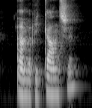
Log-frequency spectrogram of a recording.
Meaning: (adjective) inflection of Amerikaans: 1. masculine/feminine singular attributive 2. definite neuter singular attributive 3. plural attributive; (noun) a female American
- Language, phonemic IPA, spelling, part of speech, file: Dutch, /ameriˈkansə/, Amerikaanse, noun / adjective, Nl-Amerikaanse.ogg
